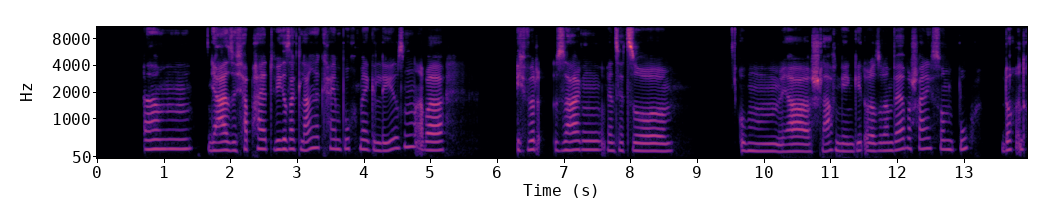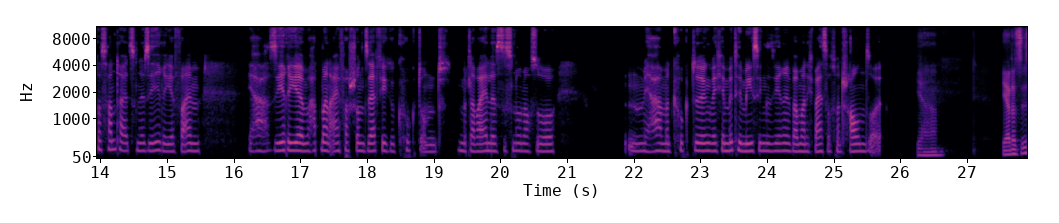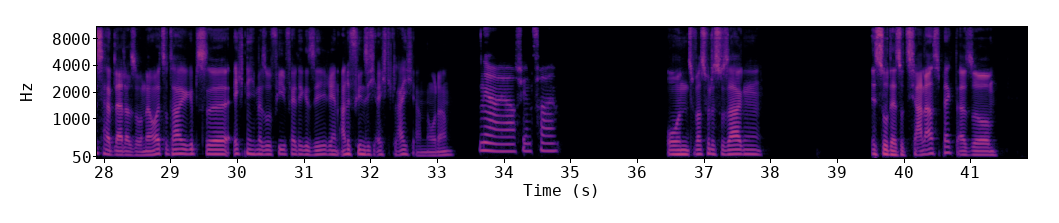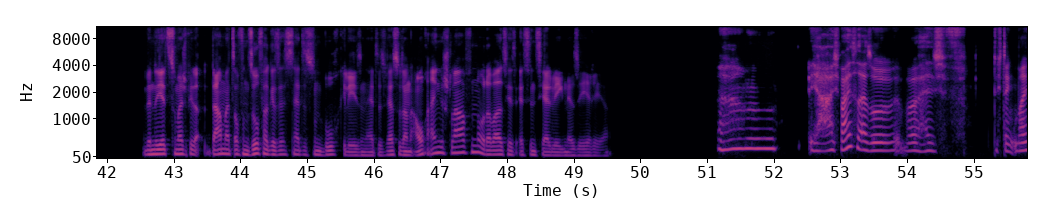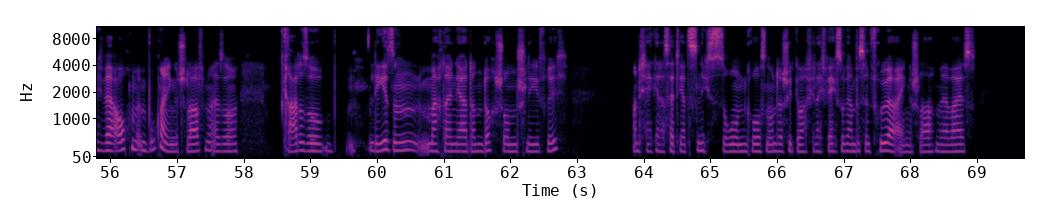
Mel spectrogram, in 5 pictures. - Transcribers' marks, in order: drawn out: "Ähm"; unintelligible speech; other noise
- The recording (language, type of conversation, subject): German, podcast, Welches Medium hilft dir besser beim Abschalten: Buch oder Serie?
- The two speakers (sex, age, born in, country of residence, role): female, 20-24, Germany, Germany, guest; male, 18-19, Germany, Germany, host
